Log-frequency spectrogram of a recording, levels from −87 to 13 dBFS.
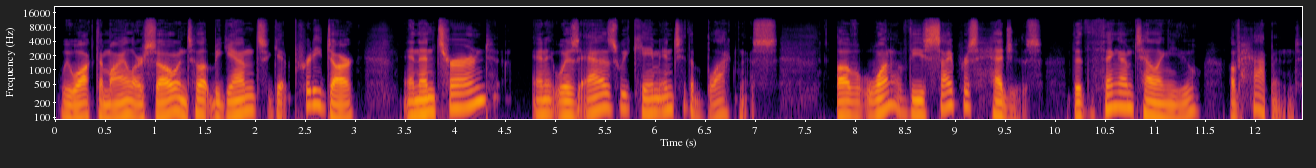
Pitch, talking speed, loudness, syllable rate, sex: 120 Hz, 190 wpm, -20 LUFS, 5.1 syllables/s, male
